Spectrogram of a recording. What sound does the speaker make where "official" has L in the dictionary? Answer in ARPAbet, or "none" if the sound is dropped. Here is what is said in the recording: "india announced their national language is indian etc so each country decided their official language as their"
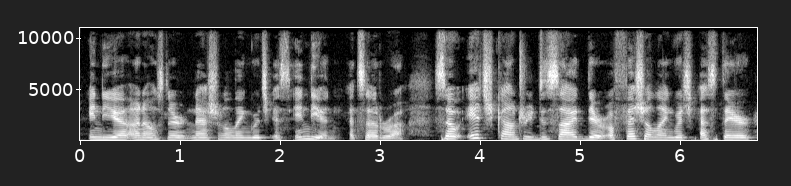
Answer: L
